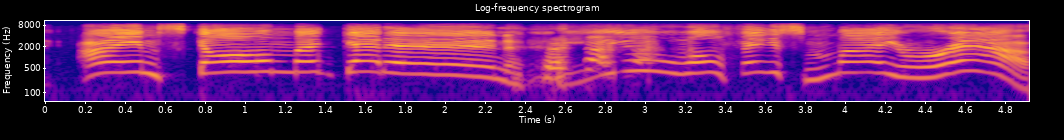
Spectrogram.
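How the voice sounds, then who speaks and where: An extremely high-pitched, put-on character voice with a menacing tone. It speaks at a very slow pace. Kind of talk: bad voice acting. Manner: corny, over-the-top menacing shouting.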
